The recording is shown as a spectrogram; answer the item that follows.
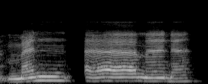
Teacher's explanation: Nun nya atau tanwinnya harus dibaca jelas tanpa ada dengung atau guna · Maka ketika ada nun sukun atau tanwin bertemu dengan salah satu huruf ini, maka nunnya atau tanwinnya harus dibaca jelas tanpa ada dengung atau gunnah. Seperti misalnya di sini contohnya man amana. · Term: izhar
